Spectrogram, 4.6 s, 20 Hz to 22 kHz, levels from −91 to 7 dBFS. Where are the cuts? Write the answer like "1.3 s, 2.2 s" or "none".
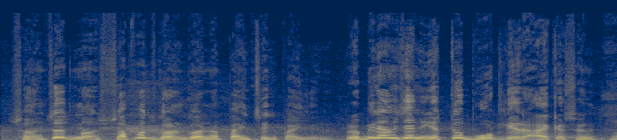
2.4 s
